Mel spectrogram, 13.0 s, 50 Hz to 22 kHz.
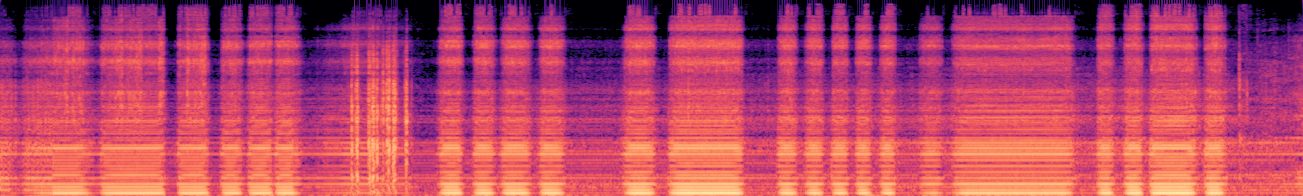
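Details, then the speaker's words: Philco Model 7030 signal tracer, first power-up after a new capacitor: buzzy distorted guitar playback with a rough rattle on every note and bass peak; speaker rattling, voice coil suspected broken. "Speaker sounds like it's rattling."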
